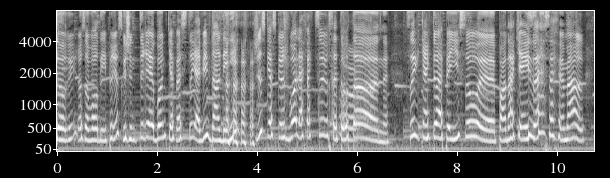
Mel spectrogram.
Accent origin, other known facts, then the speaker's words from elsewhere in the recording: Cap-Chat, Quebec, Canada; j'aimerais ça vous présenter un artiste de mon patelin Capuchat.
